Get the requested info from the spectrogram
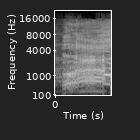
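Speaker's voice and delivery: long mock sob, "waah"; hammed-up crying noise; imitated wailing. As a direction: bawl in exaggerated bursts like children. Children crying when reminded of mother.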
